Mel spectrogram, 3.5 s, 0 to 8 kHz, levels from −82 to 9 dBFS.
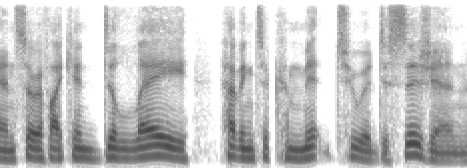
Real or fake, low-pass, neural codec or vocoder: fake; 7.2 kHz; codec, 16 kHz in and 24 kHz out, 1 kbps, XY-Tokenizer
